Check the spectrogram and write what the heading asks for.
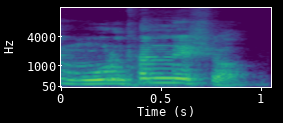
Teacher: मूर्धा से इसका उच्चारण होता है, इसलिए इसको मूर्धन्य श बोलते हैं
